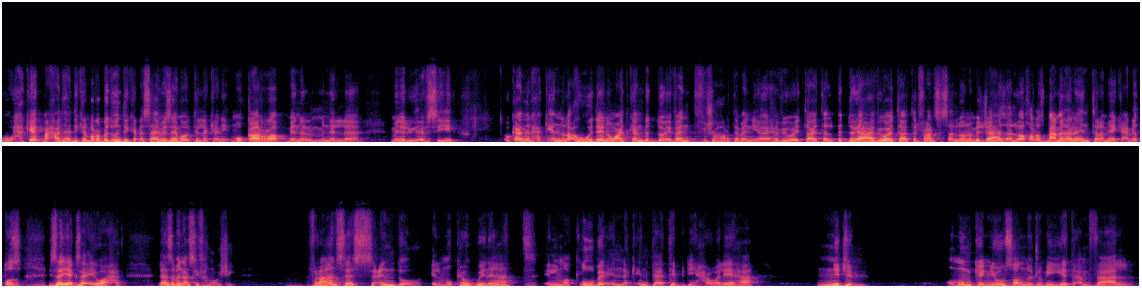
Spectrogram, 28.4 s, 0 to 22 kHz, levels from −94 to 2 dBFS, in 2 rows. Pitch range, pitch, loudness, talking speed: 140-190 Hz, 160 Hz, -28 LUFS, 160 wpm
